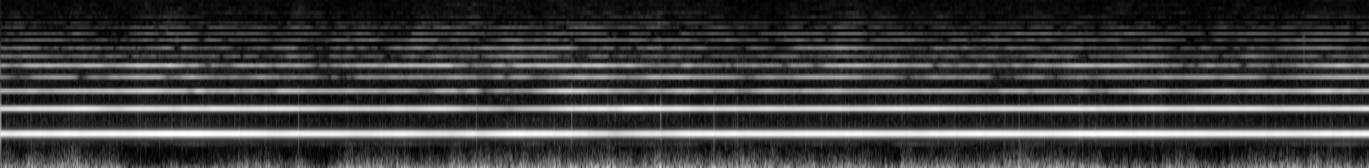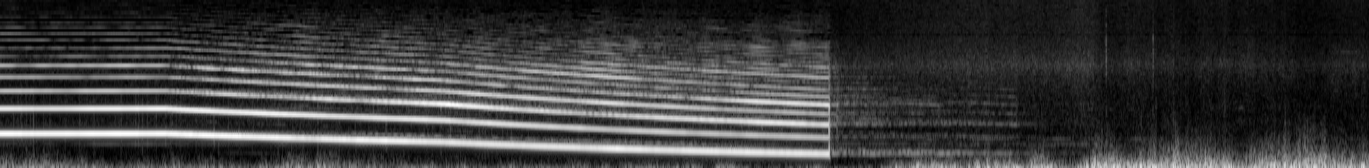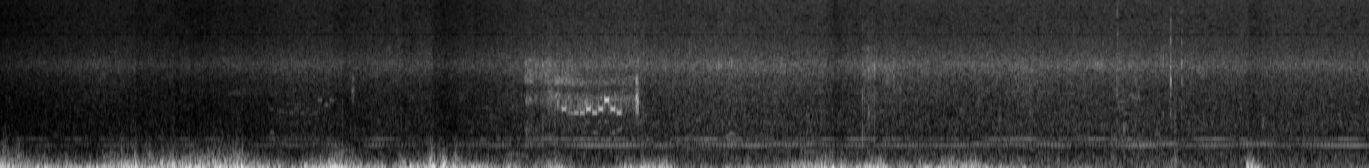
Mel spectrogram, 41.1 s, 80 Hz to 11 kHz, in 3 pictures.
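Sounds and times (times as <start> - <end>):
warning siren alert tone: 0.0 - 24.2, 33.1 - 41.0.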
